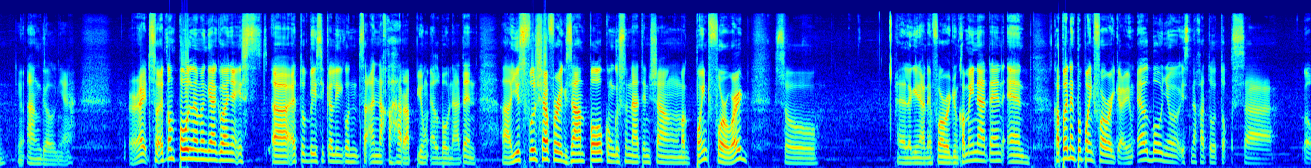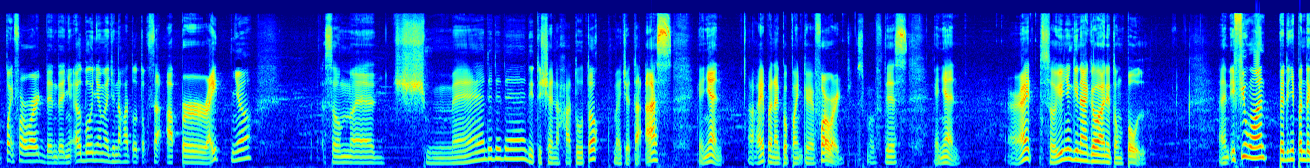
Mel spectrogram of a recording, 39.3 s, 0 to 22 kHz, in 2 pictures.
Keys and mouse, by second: 1.3 click, 2.5-4.2 drag, 2.9 g, 5.4 g, 10.6 g, 11.7 KP_3, 13.1 g, 14.7 middle click, 16.8-25.1 middle drag, 25.1 KP_1, 25.4 KP_7, 27.0 g, 28.6 g, 30.2 middle click, 31.2 middle click, 33.3 middle click, 34.0 middle click, 34.7 g, 38.2-39.3 drag.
